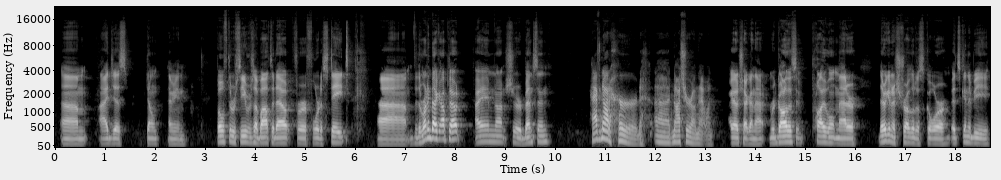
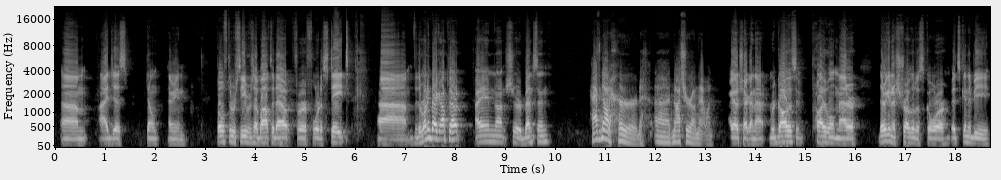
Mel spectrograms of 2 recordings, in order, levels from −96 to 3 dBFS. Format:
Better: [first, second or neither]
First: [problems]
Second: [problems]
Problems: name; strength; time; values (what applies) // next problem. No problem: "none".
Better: first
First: none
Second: distortion; slight; 10 dB below the speech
